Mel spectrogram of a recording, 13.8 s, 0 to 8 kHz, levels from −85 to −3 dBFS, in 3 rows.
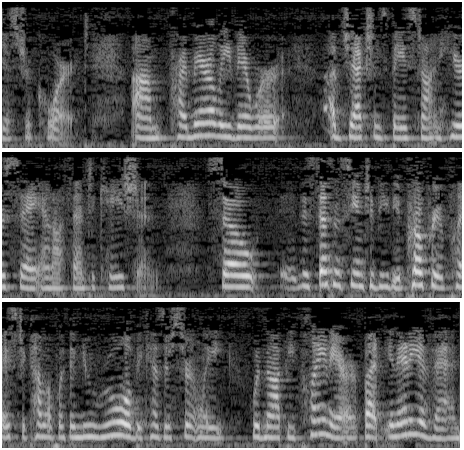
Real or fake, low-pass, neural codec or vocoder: real; 7.2 kHz; none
